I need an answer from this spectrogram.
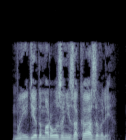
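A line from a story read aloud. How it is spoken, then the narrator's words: Gloomy. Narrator (Russian): мрачно сказал Михаил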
